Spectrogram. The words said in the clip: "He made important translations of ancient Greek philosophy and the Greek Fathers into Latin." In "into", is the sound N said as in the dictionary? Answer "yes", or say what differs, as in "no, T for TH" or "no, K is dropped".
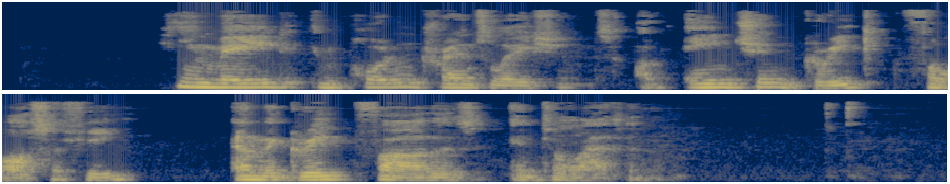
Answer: yes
